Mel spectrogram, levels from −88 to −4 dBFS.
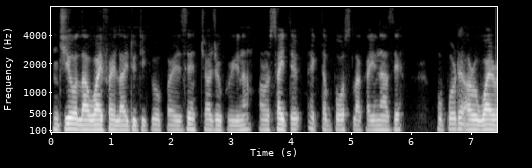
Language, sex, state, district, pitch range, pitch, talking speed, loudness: Nagamese, male, Nagaland, Kohima, 110-120 Hz, 115 Hz, 185 wpm, -19 LUFS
